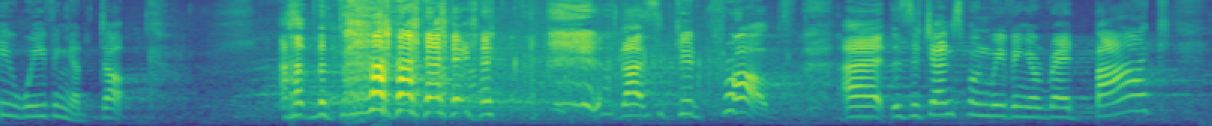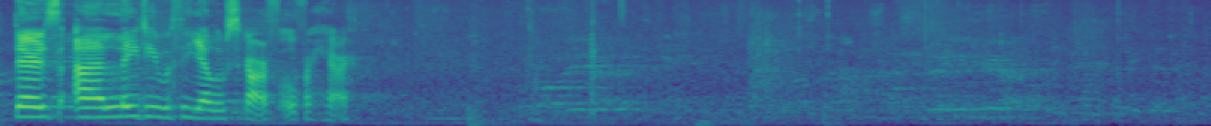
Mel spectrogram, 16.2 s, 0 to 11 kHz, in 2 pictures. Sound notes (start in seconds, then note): 7.7 laughter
